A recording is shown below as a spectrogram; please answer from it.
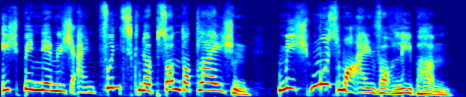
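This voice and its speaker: A man's voice: very high voice, huge pitch swings, a little slow, no echo, clean studio sound, voice pushed up, heavily acted. A man voicing a boastful, dim-witted young male suitor in a comic fairy tale, brash and blunt.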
